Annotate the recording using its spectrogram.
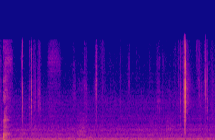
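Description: Gloved hands quietly handling a fabric harness strap and a plastic buckle, with faint rustles and one sharp click near the end.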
